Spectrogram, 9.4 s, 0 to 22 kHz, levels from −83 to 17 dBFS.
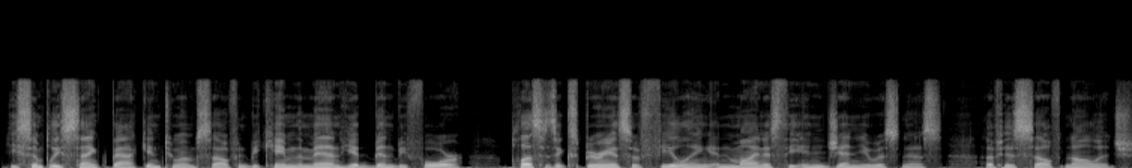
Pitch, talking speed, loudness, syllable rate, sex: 145 Hz, 170 wpm, -19 LUFS, 5.1 syllables/s, male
